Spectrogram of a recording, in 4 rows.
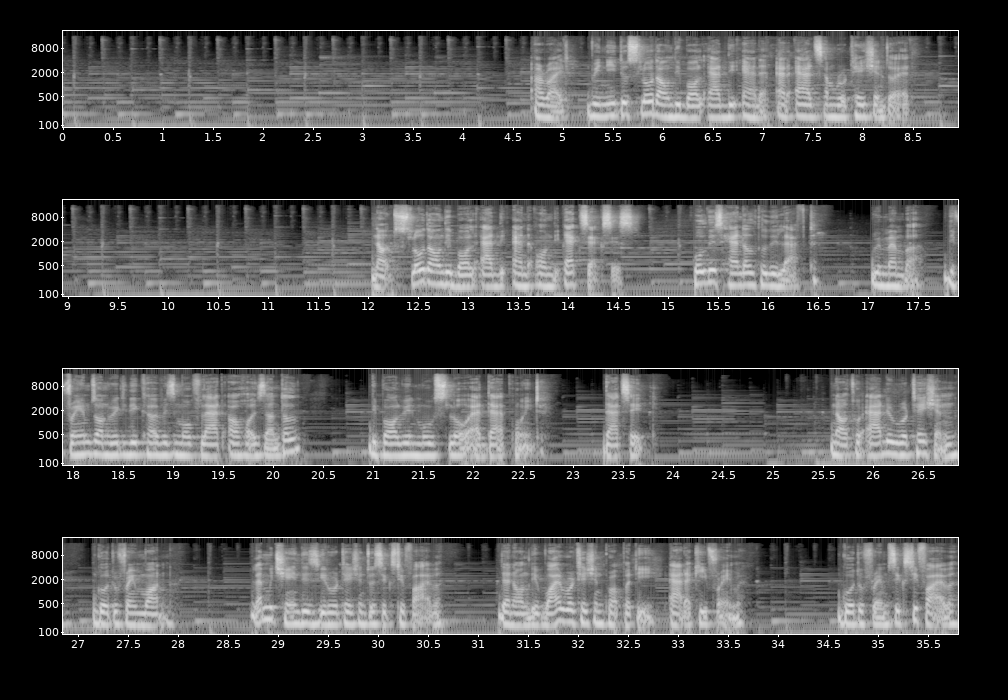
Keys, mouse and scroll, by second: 10.3 middle click, 10.3 click, 12.1 F9, 14.2-21.3 drag, 21.9-25.8 drag, 25.8-27.0 drag, 30.2-31.1 typing, 33.4 click, 34.6 u, 35.7-35.8 drag.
